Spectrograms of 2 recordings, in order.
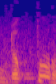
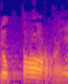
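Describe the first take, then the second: First: The vowels are rounded u sounds with pursed lips. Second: The vowels are open o sounds without rounding. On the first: The speaker calls it right. "duktur dihimpun mulutnya" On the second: The speaker calls it wrong. "bukan doktor ya. Kalau kita doktor ya"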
